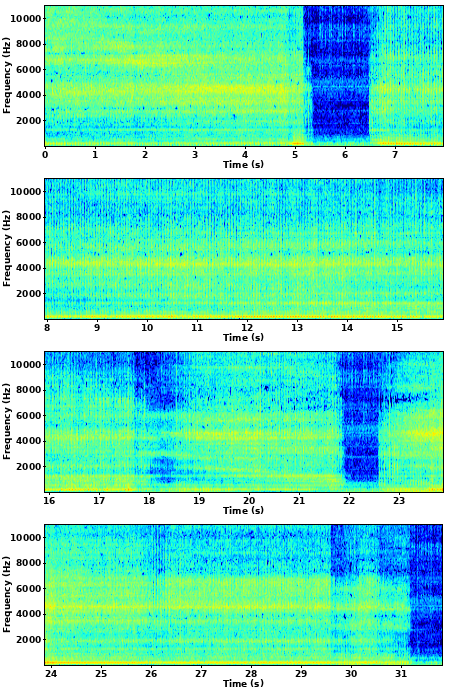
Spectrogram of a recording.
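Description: Wood lathe spinning a pussy willow blank while a turning tool cuts its end face: a steady low hum with the hiss and scrape of the tool peeling shavings. The sound drops out briefly twice, about five seconds in and again a little past twenty seconds.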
